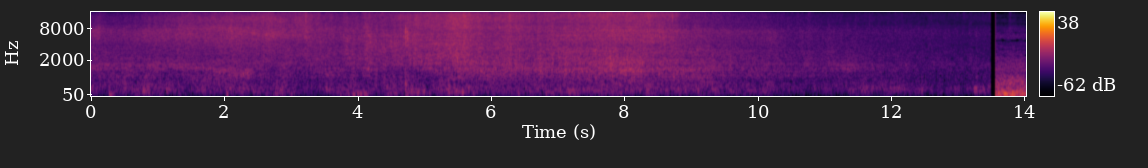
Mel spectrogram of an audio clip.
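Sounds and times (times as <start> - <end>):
wind: 0.0 - 14.0
storm surf: 13.3 - 14.0.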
